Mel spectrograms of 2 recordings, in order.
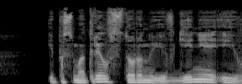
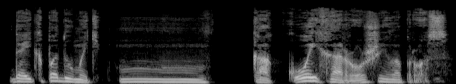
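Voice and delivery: mock pondering; 3 semitones higher, slower than usual. Character mulls the question.

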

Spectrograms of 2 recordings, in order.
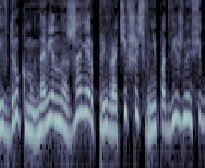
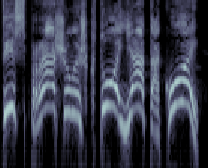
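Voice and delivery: much higher, slow, loud outraged cry; indignant outburst; 8 semitones higher, 3 dB louder, much slower than usual. A narrator's reading. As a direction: draw out the disbelief and shout it. Toy man outraged.

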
